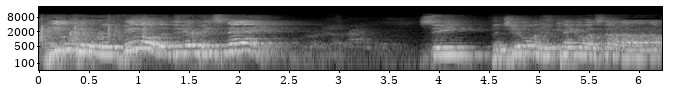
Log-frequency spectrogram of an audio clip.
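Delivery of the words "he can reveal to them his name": forceful, driving preacher delivery; preaching. Real, not acted. Preacher telling congregation God will answer them, preaching. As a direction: preach it out to the whole room.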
